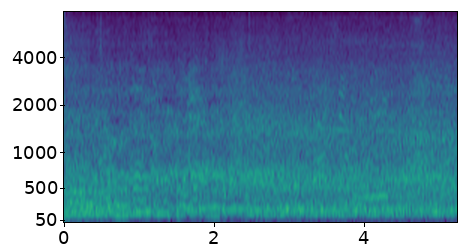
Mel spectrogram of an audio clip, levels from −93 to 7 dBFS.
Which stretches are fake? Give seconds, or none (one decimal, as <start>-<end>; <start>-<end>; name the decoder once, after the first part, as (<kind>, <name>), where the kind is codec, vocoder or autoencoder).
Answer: 0.6-2.4 (codec, SNAC)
